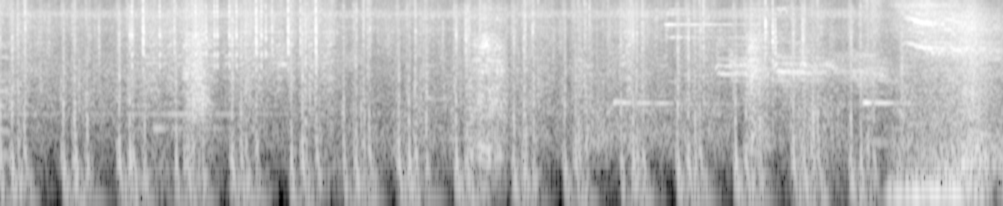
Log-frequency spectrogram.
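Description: A horse's hooves clop quickly on hard ground.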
